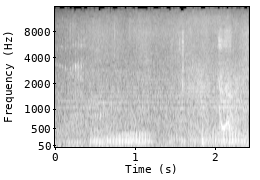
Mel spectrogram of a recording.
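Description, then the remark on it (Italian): A cat purring, a low, steady rumbling drone that swells and continues through the moment, with a few faint clicks and rustles over the top. “Eh, il gatto, il gatto ti rilassa.”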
